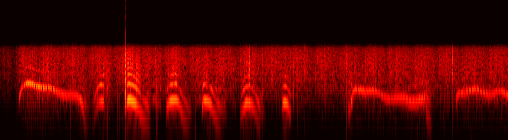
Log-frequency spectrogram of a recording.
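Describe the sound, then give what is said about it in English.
A man makes a warbling trill, counts aloud to six, then trills twice more, heard in an early optical sound recording with a thin, muffled, band-limited tone. “In this recording, you can hear one of the associates making a trilling sound, count to six, and then trill twice again.”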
